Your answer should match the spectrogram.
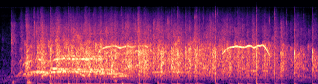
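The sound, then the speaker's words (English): A crowd at a Theology on Tap gathering applauds the attendees from Hungary with steady, dense clapping for several seconds, joined by a few cheers and whoops rising over the clatter before it tapers off at the end. “There are people from Hungary, a little applause.”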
